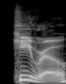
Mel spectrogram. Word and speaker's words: gyro: So I said, here's a G-Y-R-O, spelled G-Y-R-O, pronounced hero.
